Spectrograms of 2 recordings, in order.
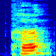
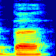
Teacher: and the buff we make these sounds the same way but in the case of puff our vocal cords aren't vibrating and in the case of ba our vocal cords are vibrating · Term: voicing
